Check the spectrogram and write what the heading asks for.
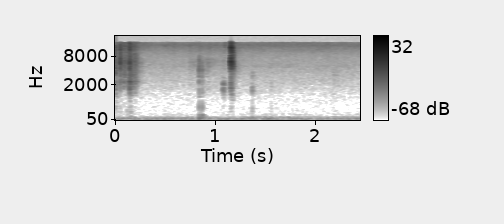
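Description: Near silence, broken by a couple of faint ticks of a small plastic zip bag being handled, about a second in.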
